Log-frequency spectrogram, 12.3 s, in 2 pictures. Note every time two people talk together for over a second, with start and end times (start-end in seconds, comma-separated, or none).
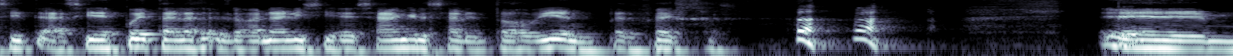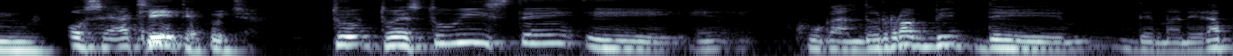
none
